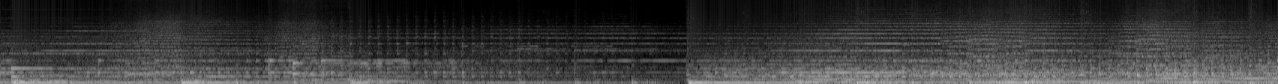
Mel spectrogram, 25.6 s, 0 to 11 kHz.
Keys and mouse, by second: 0.5 2, 1.9 ctrl+b, 3.6 ctrl+r, 4.5 click, 5.0 ctrl+r, 5.2 ctrl+click, 6.3 click, 9.2 ctrl+b, 9.9 click, 10.3 shift+middle click, 11.0 1, 13.1 k, 13.5 click, 14.3 click, 15.2 Return, 15.7 \, 16.0 click, 16.0 3, 16.8 click, 17.5 2, 18.6 ctrl+x, 19.7 1, 19.7 g, 20.8 2, 21.8 ctrl+b, 22.8 click, 23.2 ctrl+g, 24.6 ctrl+b, 25.2 click.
